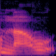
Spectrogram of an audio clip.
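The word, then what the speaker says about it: know: देखिए इसमें केम यहां पर टू इसको नो कहेंगे। नो क्यों भाई? ये के क्या होता है भाई? साइलेंट होता है।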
